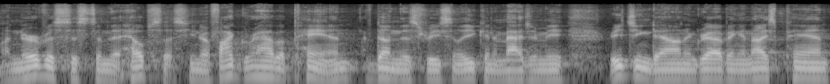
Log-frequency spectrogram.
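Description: A pastor with a low voice preaches a sermon in a conversational style, tossing in joking asides and reading scripture slowly and deliberately. The sound is that of a big room, with a little hiss or hum.

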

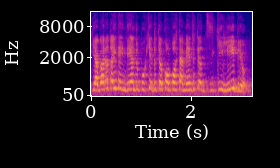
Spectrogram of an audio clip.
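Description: A woman's voice: sits high, racing, lightly acted. An actress playing a betrayed young woman, spitting bitter accusations. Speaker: actress in a drama exercise. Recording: echoey room with light noise.

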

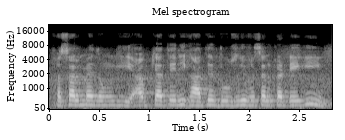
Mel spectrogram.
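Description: A stern, proud old village grandmother who speaks in sharp, scolding lines, read by a woman from a textbook story. Her voice stays flat and level, with faint noise in the background. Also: mid-range voice, brisk, lightly acted, rough recording.

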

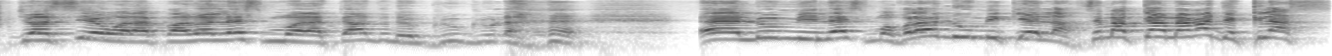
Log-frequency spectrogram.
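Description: A woman's voice: high voice, normal speed, a bit bright. A woman from Cameroon, giving an impassioned live monologue to her viewers, repeating her phrases for emphasis and greeting commenters by name. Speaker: live streamer talking to viewers.

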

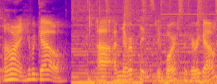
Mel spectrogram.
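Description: A man's voice: on the high side, quick pace, music in the background. A man in his thirties, a sassy, campy drag queen host chatting casually and comically, a little tipsy. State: tipsy from drinking. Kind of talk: casual comedic chat while playing a game. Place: small indoor set with foil backdrop.

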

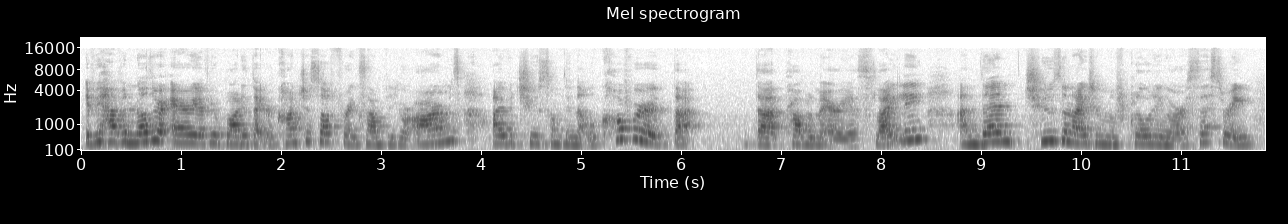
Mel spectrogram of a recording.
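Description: A young fashion vlogger in her twenties speaks to camera with upbeat, casual styling tips, in a high-pitched, fairly bright voice at a normal speed. New braces give her a slight lisp. She's in a small indoor room with a clothes rail, and the echoey recording, from a slightly distant mic, carries some faint background noise.

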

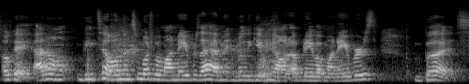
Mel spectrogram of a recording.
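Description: This lifestyle vlogger, a young woman, speaks very fast at a medium pitch with little pitch movement. She's chatting animatedly and laughing a lot during a home vlog in her apartment, captured by a camera some distance away, so the audio is echoey and off-mic with background noise.

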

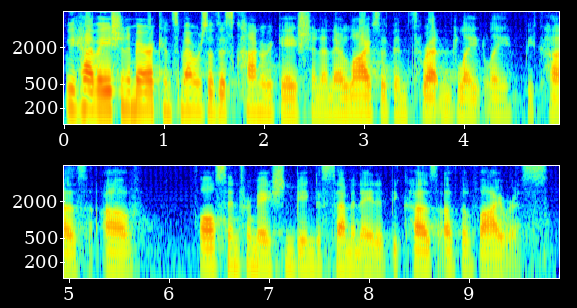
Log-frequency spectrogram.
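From the pulpit, an older woman pastor with a low-leaning voice preaches with earnest passion, though her delivery is flat; she slows and stresses key words emphatically. A clip-on mic picks her up amid long sanctuary reverb.

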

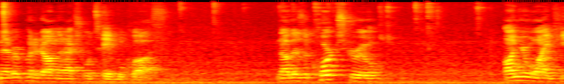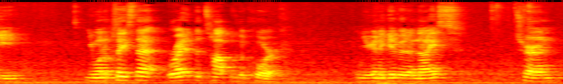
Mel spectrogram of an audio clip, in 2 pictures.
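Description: A young man giving a steady, explanatory lesson on serving wine, demonstrating in a home dining room while a camera records him from a distance. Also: fairly high pitch, a little hiss or hum. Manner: steady explanatory delivery, some loose asides. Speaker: restaurant server trainer. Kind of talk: instructional demonstration. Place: dining room in a house, indoors. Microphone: far camera, no visible mic. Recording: roomy echo, mic far off.

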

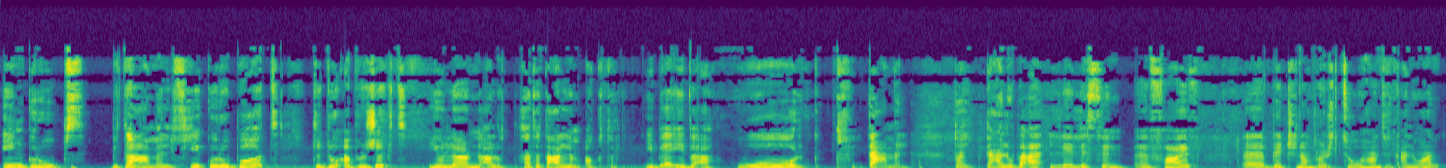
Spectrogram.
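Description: Breathy, high-voiced Egyptian woman teaching English. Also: expressive. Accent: Egyptian Arabic. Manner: switches between Arabic explanation and slow, drawn-out English words. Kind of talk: explaining a primary school English lesson.

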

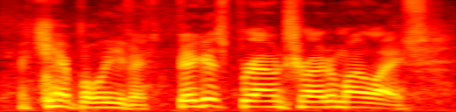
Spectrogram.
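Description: A man's voice: on the high side, a little hiss or hum. A man hosting a fishing show outdoors on a river, exclaiming, laughing and giving casting tips as he fishes. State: out of breath at times. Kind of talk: excited on-the-water fishing commentary.

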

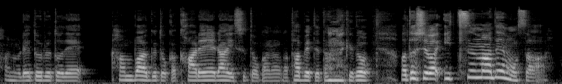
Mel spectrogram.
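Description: A woman hosting a casual solo radio talk, telling stories in an animated way and laughing often. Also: medium pitch. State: recovering from illness. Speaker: podcast host.

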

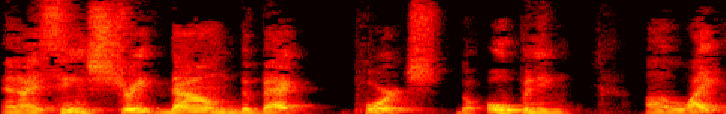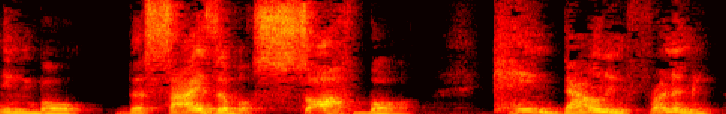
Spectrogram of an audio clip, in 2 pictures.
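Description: An earnest man in his thirties tells a personal religious testimony in a mid-pitched voice. He talks fervently, repeating words and restarting as the story builds. His voice climbs sharply when he relives the moment. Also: slow. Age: 30s. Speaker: preacher sharing testimony.

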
